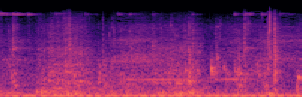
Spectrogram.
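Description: A steady low hum under scattered short clicks and rustles, the sound of the camera being handled and moved around.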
